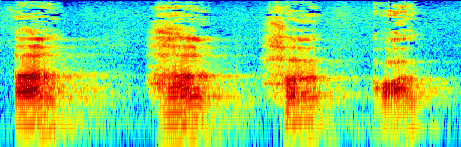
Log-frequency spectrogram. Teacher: The letters that we call groniot, that come from the throat, are aleph, hey, het, and ayin.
